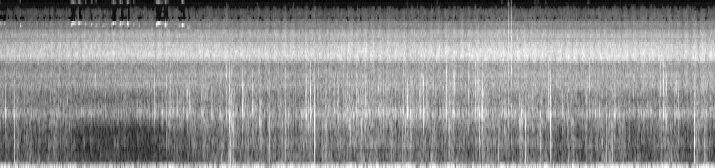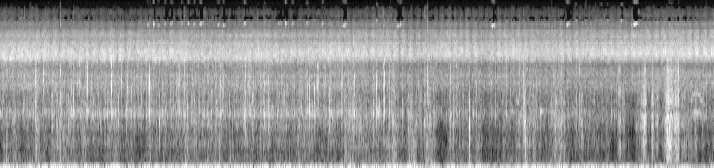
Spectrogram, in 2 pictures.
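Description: Wind rumbling on the microphone of a moving bicycle, with irregular clicks and rattles from the bike over the road surface and a steady high hiss.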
